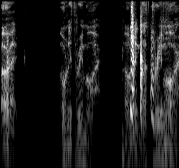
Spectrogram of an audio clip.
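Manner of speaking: raspy, rough, creaky male voice. Retelling what a loud man nearby kept saying to himself; impression of him. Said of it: "I'm about to do the impression of him".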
